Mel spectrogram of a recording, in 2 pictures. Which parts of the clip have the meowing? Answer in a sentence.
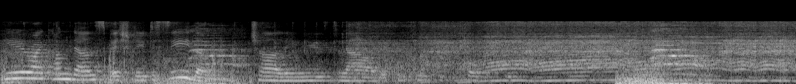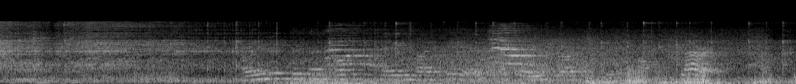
The meowing can be heard from 1.5 to 2.5 s, from 6.2 to 7.2 s and from 10.8 to 13.4 s.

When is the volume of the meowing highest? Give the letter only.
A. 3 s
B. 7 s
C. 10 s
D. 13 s
B.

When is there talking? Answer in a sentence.
You can hear the talking from 0.0 to 5.2 s and from 10.3 to 15.2 s.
